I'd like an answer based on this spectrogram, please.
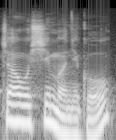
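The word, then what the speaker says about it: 赵西门: 조 시먼의 정확한 발음은 짜오 시먼이고 한글로 바꾸면 조시몬입니다.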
